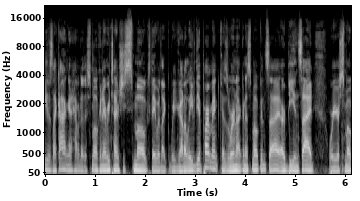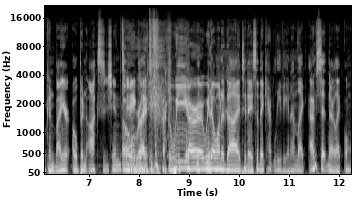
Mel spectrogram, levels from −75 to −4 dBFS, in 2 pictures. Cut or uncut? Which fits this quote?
uncut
